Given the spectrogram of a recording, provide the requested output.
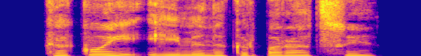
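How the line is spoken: Soft clarifying question. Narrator (Russian): мягко уточнила она

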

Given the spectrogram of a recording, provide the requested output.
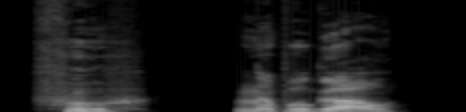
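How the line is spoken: Relieved exhale. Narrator (Russian): выдохнула Лена

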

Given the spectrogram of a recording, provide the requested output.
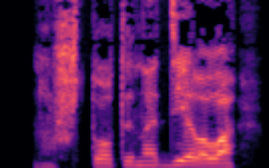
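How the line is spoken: Groaning. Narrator (Russian): простонал кто-то из путевиков

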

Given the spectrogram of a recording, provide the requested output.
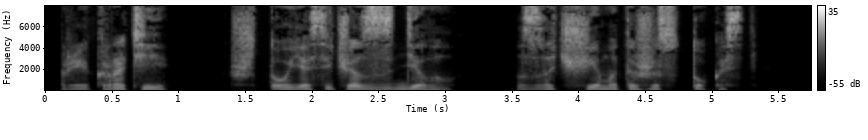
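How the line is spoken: Hoarse, through clenched teeth. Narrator (Russian): Стиснув зубы, прохрипел я

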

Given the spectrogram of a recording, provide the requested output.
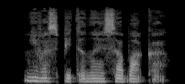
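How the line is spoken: Grumbled. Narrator (Russian): проворчала Надежда Николаевна

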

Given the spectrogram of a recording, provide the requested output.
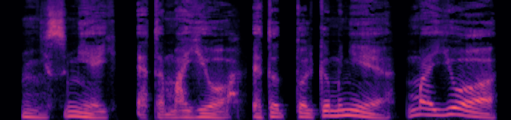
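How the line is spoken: Hysterical wailing whisper. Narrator (Russian): завопил истеричный шепот у меня в голове

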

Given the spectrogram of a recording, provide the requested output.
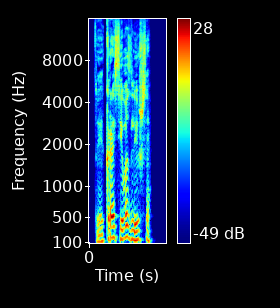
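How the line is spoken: Matter-of-fact snort. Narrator (Russian): хмыкнул он, будто пояснил очевиднейшую вещь в мире

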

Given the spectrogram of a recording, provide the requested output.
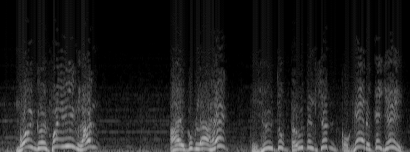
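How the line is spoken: Shouting. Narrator (Vietnamese): Người quát lên chính là thủ lãnh quần hào Ô Lão Đại

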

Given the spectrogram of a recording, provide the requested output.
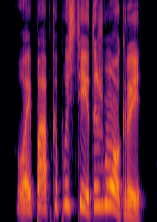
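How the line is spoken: Squealing yell. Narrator (Russian): завопила Аленка

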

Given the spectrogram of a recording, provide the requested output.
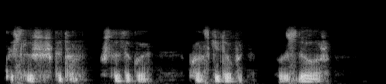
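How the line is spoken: Frightened. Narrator (Russian): мулат … испуганно произнес

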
